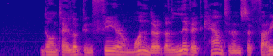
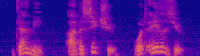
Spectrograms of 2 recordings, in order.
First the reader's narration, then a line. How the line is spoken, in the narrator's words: cried Dante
